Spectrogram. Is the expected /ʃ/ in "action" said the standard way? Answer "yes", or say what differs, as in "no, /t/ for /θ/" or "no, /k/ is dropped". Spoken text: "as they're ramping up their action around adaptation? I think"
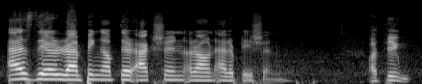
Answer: yes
